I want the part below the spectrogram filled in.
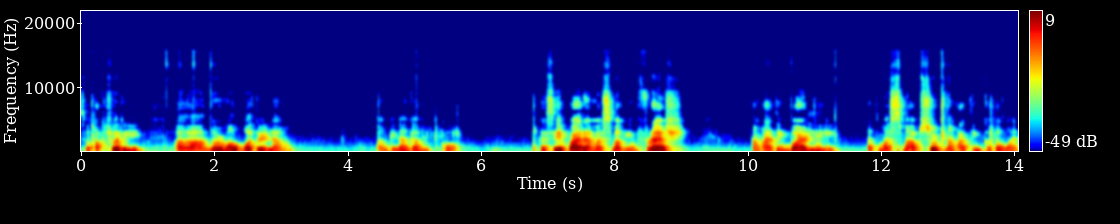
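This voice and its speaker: A woman with a very deep, low pitch, fairly even intonation, big swings in loudness, a very slow pace and long, frequent pauses. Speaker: vlogger. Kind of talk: product demo vlog. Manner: casual, chatty.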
